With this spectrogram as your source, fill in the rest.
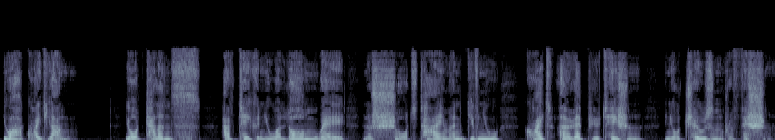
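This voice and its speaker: Casting: male reader doing a dry, stiff old lawyer, gravelly and husky, very slow, pitch rising and falling in a measured way. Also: very animated, no room sound, exaggerated voice. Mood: formal.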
